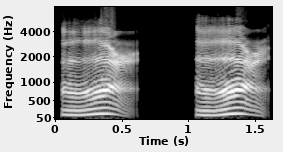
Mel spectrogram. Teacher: hamzah yang keduanya itu bukan dibaca dengan tahqiq, melainkan dengan tashil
